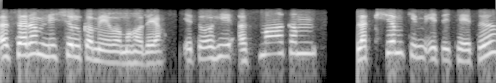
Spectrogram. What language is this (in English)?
Sanskrit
